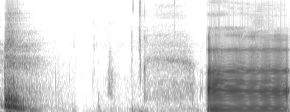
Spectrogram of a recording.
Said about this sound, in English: Excuse me, I'm just going to clear my throat.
